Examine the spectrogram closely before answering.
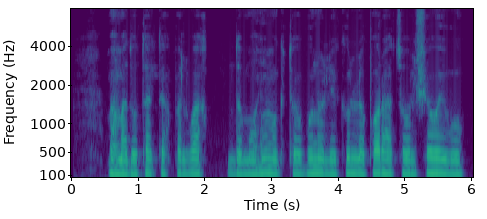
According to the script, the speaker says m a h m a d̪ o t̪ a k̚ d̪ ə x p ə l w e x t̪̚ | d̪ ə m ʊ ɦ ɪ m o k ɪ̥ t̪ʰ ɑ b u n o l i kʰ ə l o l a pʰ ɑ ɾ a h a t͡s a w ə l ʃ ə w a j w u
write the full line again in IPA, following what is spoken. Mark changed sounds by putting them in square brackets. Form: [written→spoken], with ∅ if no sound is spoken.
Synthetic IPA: m a h m a d̪ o t̪ a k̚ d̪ ə x p ə l w [e→a] x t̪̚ | d̪ ə m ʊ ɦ ɪ m o k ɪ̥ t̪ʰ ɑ b u n o l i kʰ ə l o l a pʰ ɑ ɾ a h a t͡s a w ə l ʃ ə w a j w u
